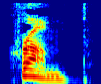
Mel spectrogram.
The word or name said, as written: crump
